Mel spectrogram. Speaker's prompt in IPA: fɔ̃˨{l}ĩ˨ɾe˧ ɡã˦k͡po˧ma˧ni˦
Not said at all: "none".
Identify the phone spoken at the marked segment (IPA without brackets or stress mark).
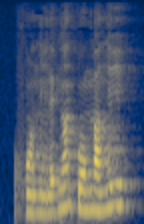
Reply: n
